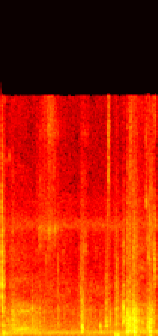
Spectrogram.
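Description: Scattered light knocks and taps of footsteps on a small fishing boat's deck, with a faint steady hum underneath.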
